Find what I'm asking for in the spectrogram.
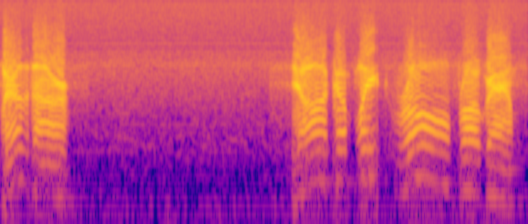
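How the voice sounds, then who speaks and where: A man's voice: a little high, slow pace. Man on a crackly space radio link. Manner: clipped, flat procedural calls. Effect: crackly space radio transmission. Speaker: astronaut. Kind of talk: terse radio callouts. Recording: noisy archival radio link.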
